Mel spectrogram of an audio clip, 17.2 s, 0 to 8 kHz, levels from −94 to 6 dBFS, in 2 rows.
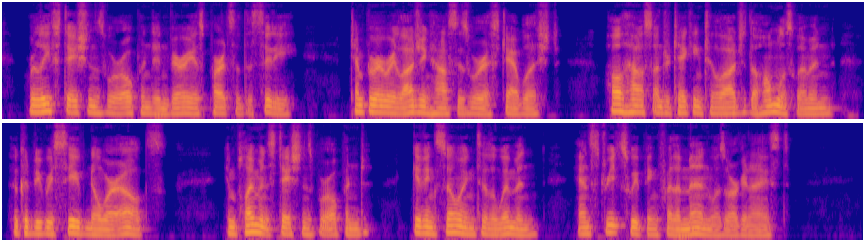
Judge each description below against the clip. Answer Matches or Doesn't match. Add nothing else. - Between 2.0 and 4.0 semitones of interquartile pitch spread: Matches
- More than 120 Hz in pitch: Doesn't match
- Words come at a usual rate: Matches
